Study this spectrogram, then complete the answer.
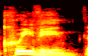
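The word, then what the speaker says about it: Caoimhín: I might mangle this pronunciation, but is it Kevin Kelleher? – Queeving. Queeving Kelleher. – Queeving. Yeah. I was close.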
